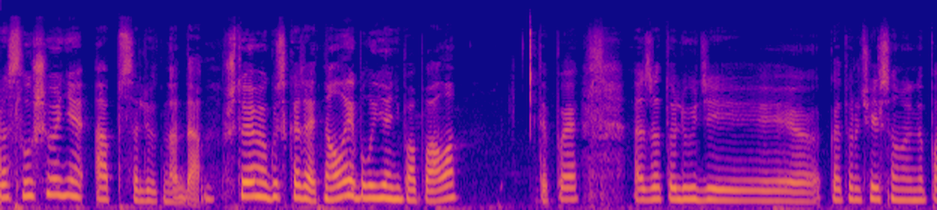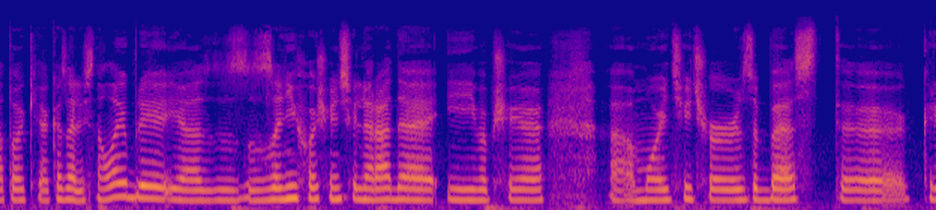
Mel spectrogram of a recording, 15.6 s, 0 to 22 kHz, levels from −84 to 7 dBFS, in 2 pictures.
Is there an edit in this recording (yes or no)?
yes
